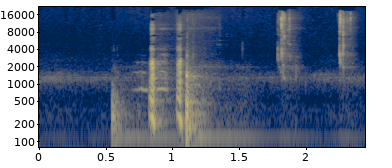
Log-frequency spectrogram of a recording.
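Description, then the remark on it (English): A sip of a dry, roasted, porter-like beer: a slurp followed by two quick gulping swallows, then a couple of soft, breathy exhales. “I'm going to take a sip.”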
